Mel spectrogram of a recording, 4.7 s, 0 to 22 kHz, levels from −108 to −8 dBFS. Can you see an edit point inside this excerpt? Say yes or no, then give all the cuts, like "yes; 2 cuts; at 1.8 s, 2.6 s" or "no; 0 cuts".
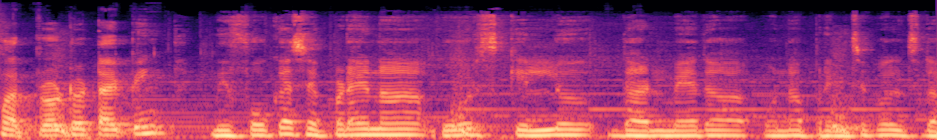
yes; 3 cuts; at 0.8 s, 2.1 s, 3.0 s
